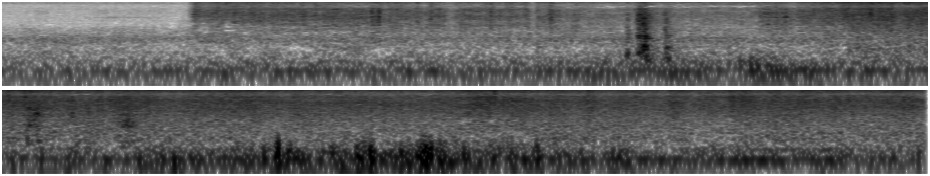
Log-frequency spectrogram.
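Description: Compressed air sprays steadily from a hose.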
